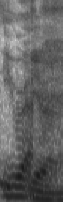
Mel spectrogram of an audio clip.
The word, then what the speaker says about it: Ayra: was like let me check what IRA and I spelled like a-y-r-a yeah and Ira literally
